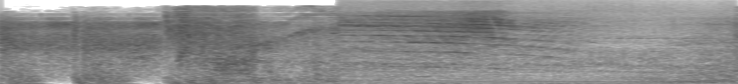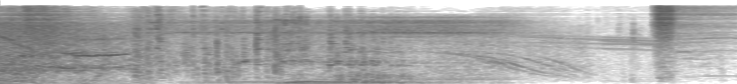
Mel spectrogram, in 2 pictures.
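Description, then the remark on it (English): A loud, dense sci-fi sound effect of a car traveling through time back to the present: mechanical revving and whooshing sweeps build into a crashing, shimmering rush, then swirling tones trail off and fade, with a brief sharp blip at the end. “Well, let's jump back in the car here, and let's get back to the present time.”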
